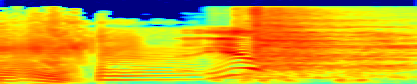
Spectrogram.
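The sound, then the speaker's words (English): Fart noises, a few loud buzzy bursts in quick succession, one stretching into a drawn-out tone that squeaks upward before breaking into a rough, sputtering tail. “They were farts.”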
